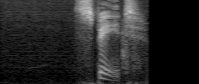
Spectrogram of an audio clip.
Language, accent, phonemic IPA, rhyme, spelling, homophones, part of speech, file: English, General American, /speɪt/, -eɪt, spate, speight, noun / verb, En-us-spate.ogg
- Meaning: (noun) A (sudden) flood or inundation of water; specifically, a flood in or overflow of a river or other watercourse due to heavy rain or melting snow; (uncountable, archaic) flooding, inundation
